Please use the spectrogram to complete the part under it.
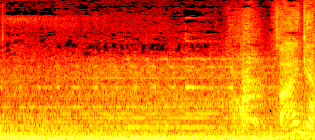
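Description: A dog barks and yips in short bursts near the end, over a low rumbling background that fills the clip.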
